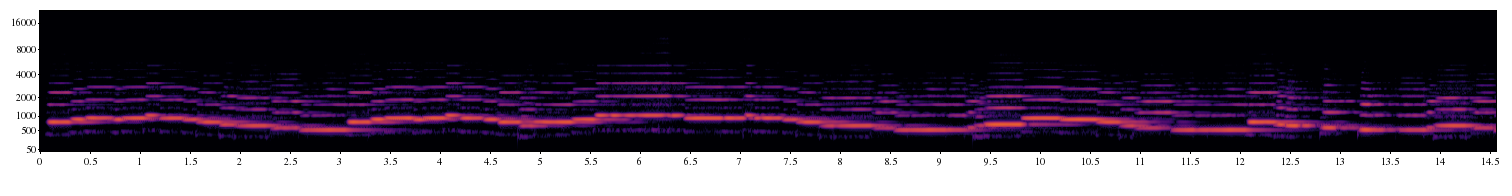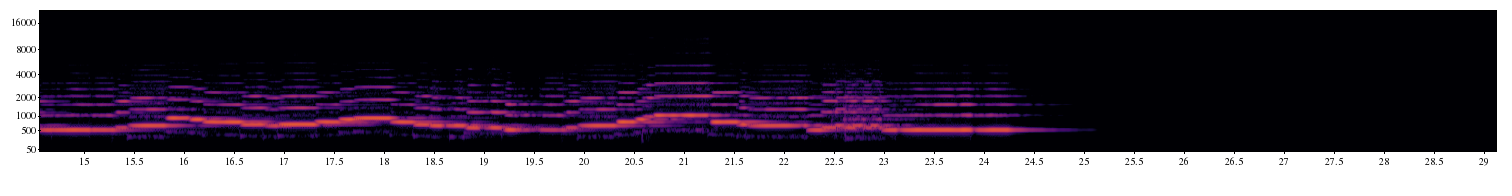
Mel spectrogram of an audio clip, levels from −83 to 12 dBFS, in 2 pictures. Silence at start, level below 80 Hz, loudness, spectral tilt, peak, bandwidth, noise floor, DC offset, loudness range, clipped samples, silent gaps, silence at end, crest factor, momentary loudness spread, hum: 0.05 s; under -90 dBFS; -32 LUFS; 0.5 dB/octave; -22 dBFS; 11 kHz; under -90 dBFS; under 0.1%; 3 LU; under 0.1%; none; 4.55 s; 12 dB; 8 LU; none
